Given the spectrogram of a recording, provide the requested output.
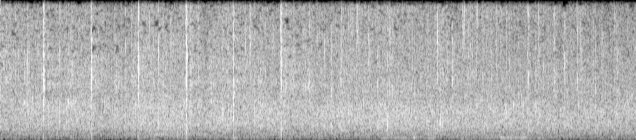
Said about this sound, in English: So Bath Spa University, are you up there, Bath Spa? It'll flash through. A round of applause for their extraordinary support.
